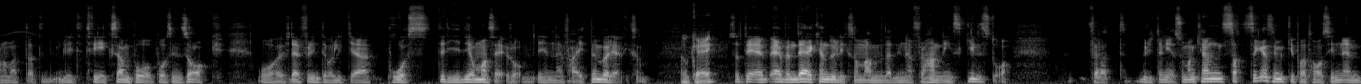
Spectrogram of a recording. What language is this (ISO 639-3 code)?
swe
